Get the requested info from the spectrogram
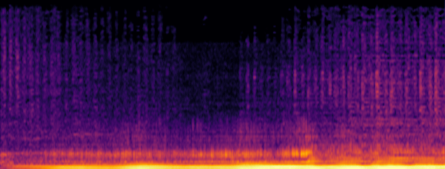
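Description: Long held notes from tenor saxophone, tuba and bowed cello playing free jazz together. One note enters at the start and swells, a lower note joins about a second in, and the chord grows fuller near the end.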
